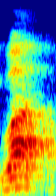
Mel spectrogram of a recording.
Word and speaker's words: は: When we writing, it's exactly HA, ha, though we pronounce wa.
